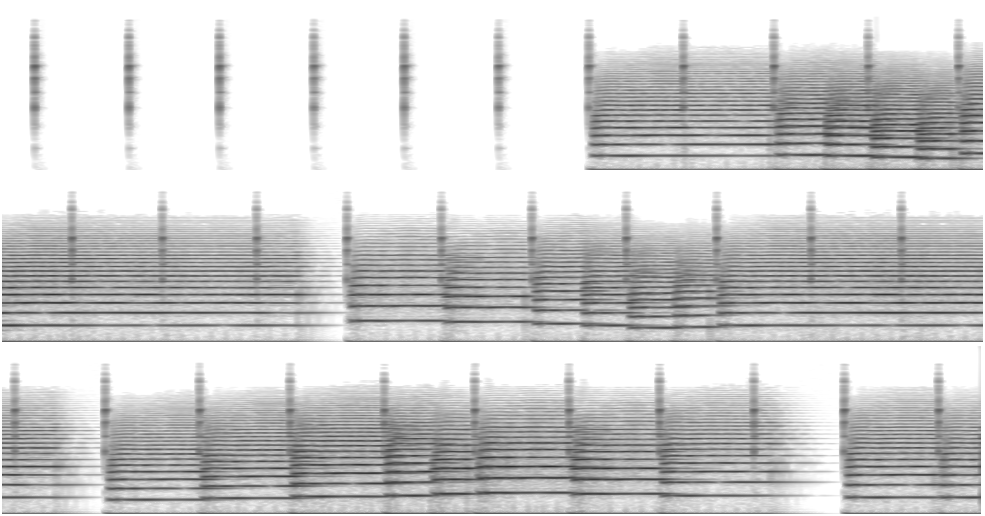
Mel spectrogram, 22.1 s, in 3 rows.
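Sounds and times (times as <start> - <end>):
trumpet play-along part in G: 4.4 - 22.0.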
